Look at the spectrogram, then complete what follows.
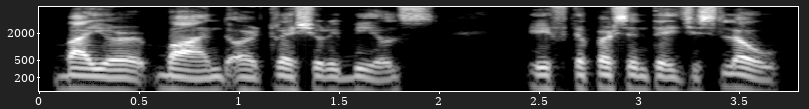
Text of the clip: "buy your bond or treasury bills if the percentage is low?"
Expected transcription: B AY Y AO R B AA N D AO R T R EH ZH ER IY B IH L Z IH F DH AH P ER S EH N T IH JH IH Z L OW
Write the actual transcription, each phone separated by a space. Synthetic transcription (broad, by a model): B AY Y AO R B AA N D AO R T R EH SH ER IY B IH L S IH F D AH P ER S EH N T IH JH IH S L OW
